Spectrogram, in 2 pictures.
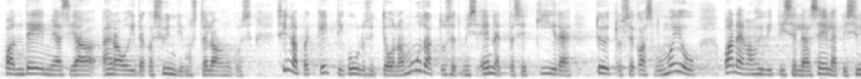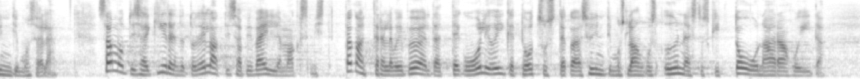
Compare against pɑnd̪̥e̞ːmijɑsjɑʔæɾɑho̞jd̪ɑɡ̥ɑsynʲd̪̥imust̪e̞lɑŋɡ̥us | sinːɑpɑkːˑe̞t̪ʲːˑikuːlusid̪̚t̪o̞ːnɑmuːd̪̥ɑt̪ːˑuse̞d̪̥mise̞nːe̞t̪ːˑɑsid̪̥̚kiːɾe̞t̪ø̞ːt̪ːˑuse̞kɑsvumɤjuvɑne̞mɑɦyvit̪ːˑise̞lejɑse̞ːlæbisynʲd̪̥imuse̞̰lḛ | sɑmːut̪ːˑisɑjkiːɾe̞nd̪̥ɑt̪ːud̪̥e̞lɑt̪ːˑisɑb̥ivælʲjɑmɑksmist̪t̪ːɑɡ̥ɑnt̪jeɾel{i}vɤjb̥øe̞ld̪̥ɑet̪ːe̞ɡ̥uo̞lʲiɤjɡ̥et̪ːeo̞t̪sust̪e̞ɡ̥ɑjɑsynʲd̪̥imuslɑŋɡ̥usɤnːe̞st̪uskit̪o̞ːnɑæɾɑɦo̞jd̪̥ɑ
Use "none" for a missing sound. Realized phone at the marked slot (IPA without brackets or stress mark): e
